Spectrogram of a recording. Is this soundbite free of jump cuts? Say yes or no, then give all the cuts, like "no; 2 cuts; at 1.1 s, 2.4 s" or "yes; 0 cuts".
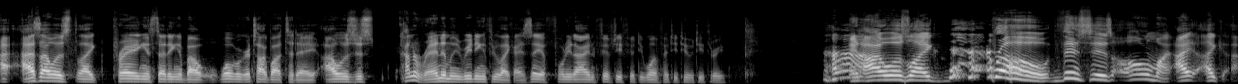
yes; 0 cuts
